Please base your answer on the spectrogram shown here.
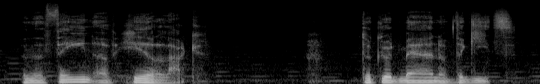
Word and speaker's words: Hygelac: The G is basically silent. Then the thing of hlac, the good man of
